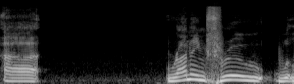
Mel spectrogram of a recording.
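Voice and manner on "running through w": normal talking voice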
